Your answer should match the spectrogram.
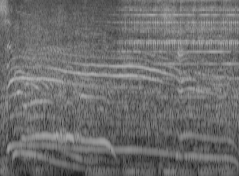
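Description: Studio audience and host screaming "¡Sí!" in celebration, several long drawn-out yells that fall in pitch and overlap, over game-show background music with a steady low beat.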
